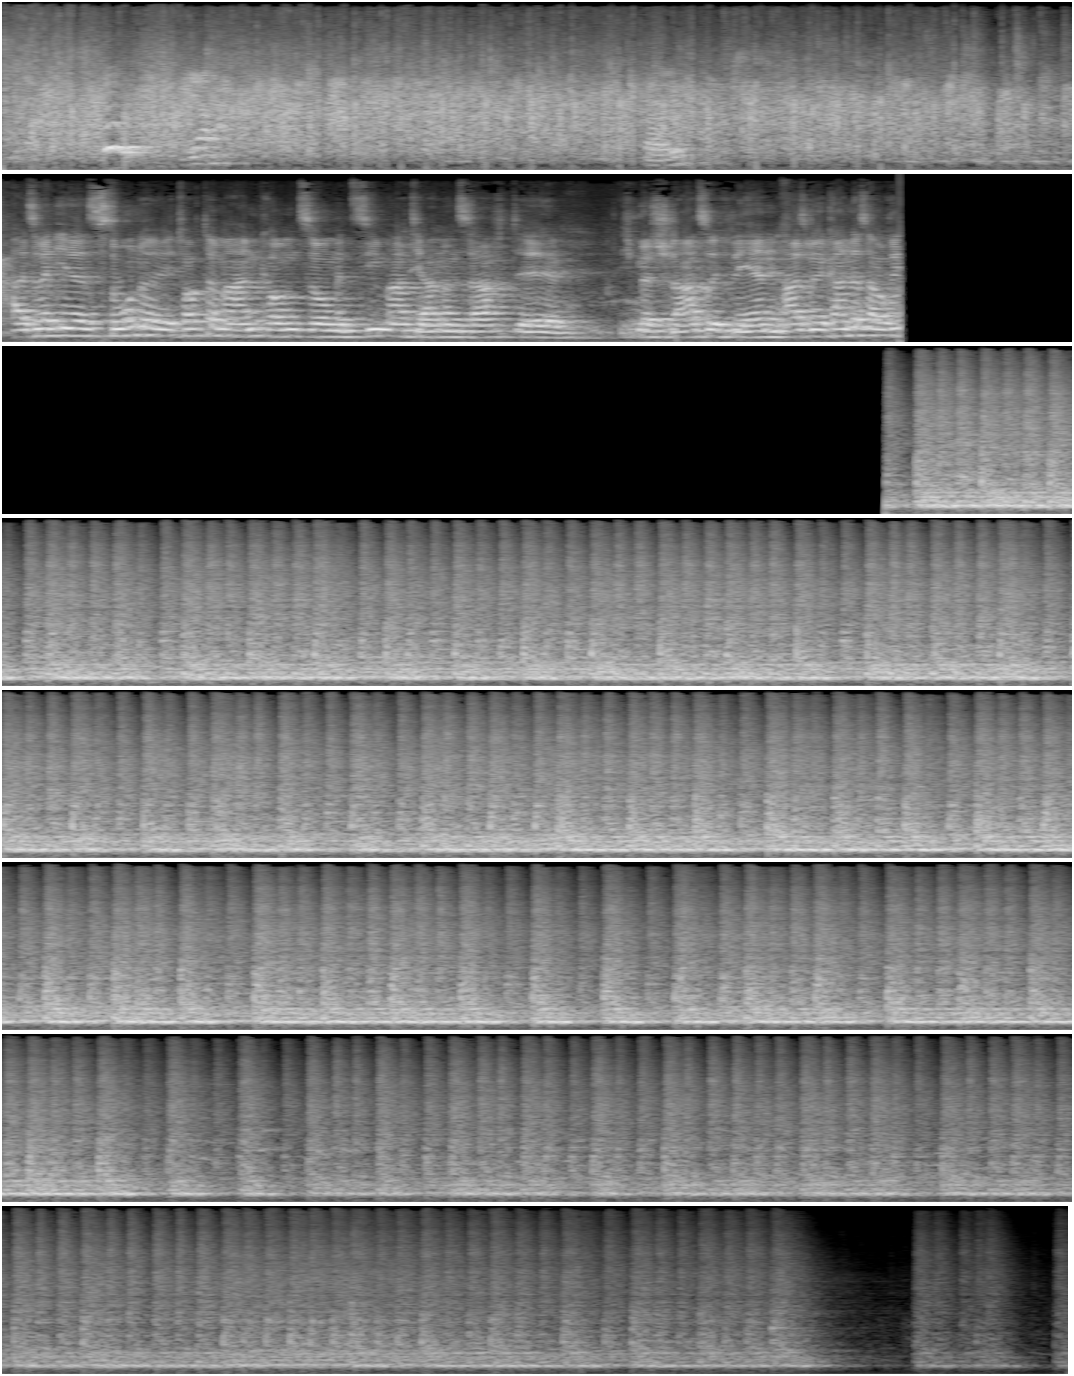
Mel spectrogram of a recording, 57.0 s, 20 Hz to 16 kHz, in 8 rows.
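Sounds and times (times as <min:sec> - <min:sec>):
snare drums playing rolls: 0:00.0 - 0:09.0, 0:20.2 - 0:57.0.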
